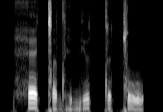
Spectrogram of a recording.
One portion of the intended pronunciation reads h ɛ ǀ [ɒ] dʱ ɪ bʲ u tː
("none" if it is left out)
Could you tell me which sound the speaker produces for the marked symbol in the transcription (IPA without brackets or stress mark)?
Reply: ʌ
